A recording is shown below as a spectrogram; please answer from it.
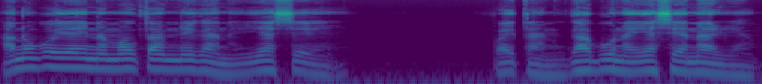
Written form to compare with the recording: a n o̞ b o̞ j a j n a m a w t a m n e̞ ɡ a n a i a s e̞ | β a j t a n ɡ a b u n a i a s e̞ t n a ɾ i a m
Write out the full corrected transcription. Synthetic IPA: a n o̞ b o̞ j a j n a m a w t a m n e̞ ɡ a n a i a s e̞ | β a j t a n ɡ a b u n a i a s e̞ n a ɾ i a m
